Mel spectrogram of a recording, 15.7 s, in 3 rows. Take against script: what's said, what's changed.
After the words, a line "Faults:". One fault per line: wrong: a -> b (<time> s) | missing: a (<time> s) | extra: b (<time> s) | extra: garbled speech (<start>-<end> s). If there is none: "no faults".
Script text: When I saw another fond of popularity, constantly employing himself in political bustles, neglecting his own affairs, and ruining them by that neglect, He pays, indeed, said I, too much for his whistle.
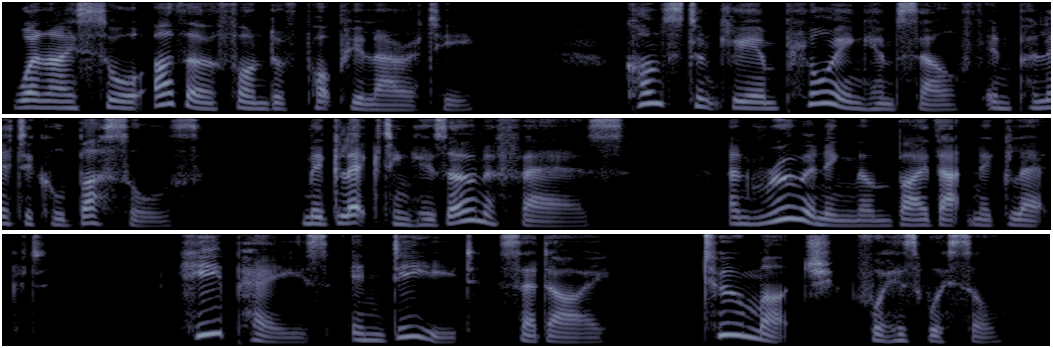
When I saw other fond of popularity, constantly employing himself in political bustles, neglecting his own affairs, and ruining them by that neglect, He pays, indeed, said I, too much for his whistle.
Faults:
wrong: another -> other (0.8 s)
